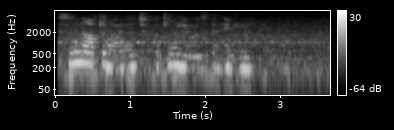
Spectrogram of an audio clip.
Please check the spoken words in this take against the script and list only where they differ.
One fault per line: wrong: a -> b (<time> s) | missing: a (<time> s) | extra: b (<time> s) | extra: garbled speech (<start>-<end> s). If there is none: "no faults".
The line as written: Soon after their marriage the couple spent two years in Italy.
missing: their (0.7 s)
missing: couple spent (1.4 s)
